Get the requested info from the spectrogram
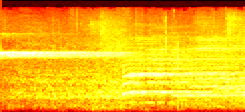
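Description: Voices calling out in a large, echoing sports hall. A steady high-pitched tone cuts off about a second in.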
